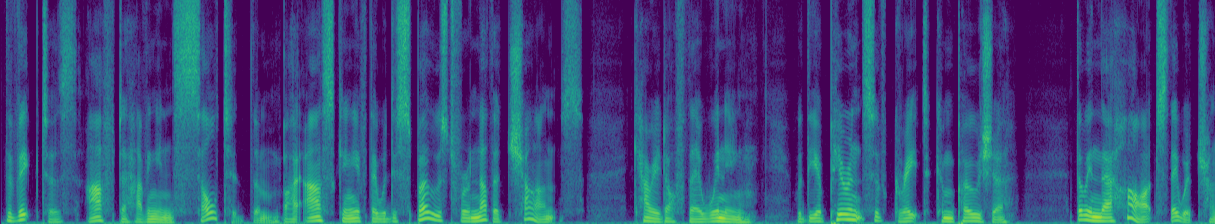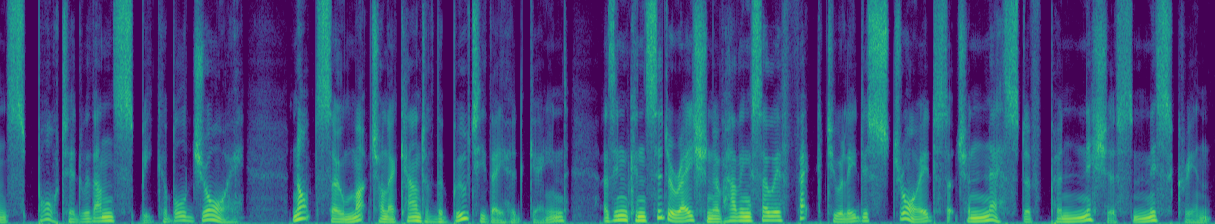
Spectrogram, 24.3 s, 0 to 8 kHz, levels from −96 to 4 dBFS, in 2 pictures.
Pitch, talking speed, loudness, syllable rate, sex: 120 Hz, 150 wpm, -20 LUFS, 4.6 syllables/s, male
